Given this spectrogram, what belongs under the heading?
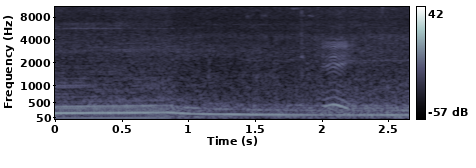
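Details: Yamaha RX1 snowmobile engine running with an uneven, stumbling beat that drops in pitch as revs fall; a misfire. Possible causes are ignition coil arcing from rust or a gummed-up carb, cause not confirmed.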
